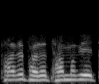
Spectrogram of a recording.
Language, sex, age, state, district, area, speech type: Manipuri, male, 45-60, Manipur, Churachandpur, rural, conversation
